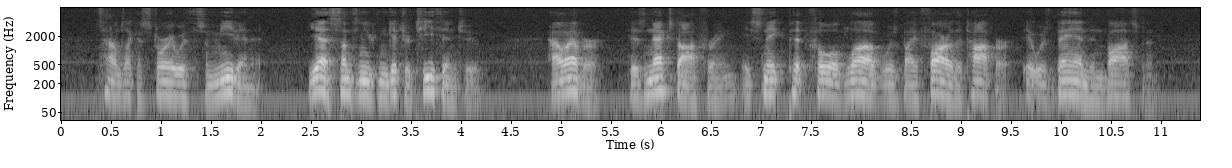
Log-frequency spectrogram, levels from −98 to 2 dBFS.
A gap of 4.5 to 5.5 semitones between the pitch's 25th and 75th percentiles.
No: average, 4.0 semitones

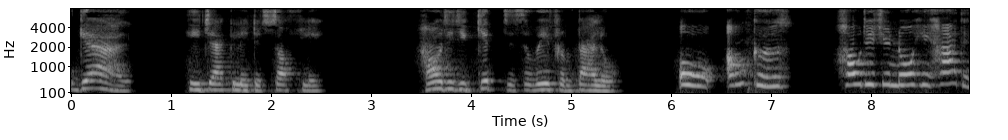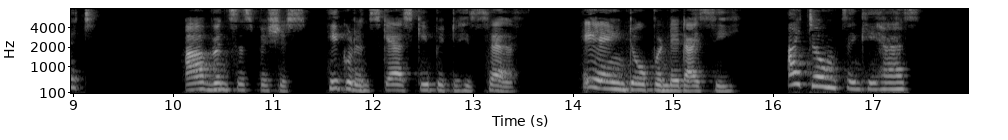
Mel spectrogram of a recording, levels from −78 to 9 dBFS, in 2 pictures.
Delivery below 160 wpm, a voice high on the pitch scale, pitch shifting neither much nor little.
No: slow, 135 wpm; high, 210 Hz; wide, 6.0 semitones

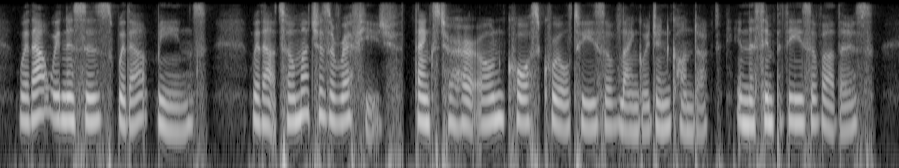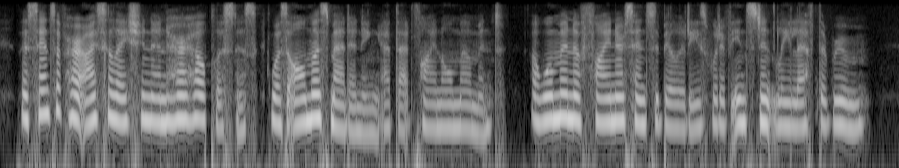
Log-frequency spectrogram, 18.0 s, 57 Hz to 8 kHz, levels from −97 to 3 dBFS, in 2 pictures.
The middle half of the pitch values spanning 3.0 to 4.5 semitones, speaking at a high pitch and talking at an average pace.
Yes: average, 3.3 semitones; high, 215 Hz; average, 170 wpm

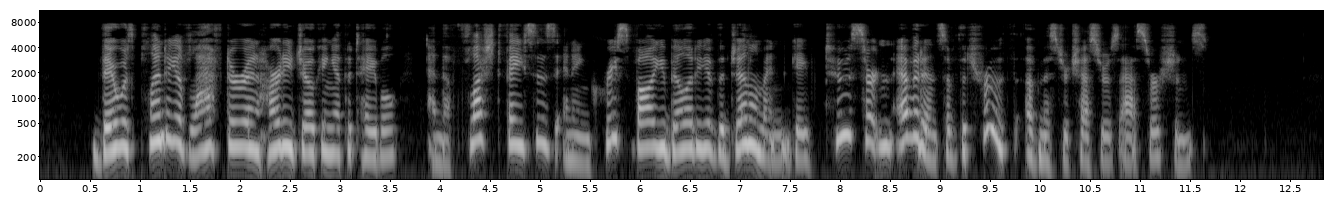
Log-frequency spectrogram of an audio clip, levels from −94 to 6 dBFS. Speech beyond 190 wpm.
No: average, 150 wpm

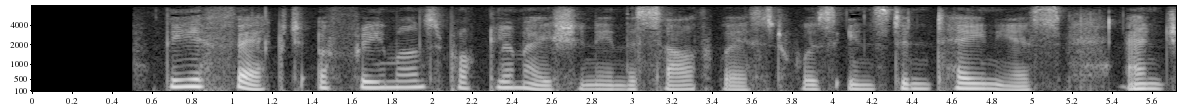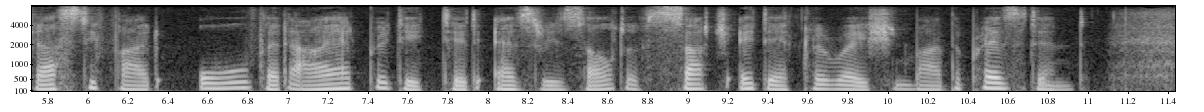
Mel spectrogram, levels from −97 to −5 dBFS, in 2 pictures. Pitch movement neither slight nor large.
Yes: average, 4.1 semitones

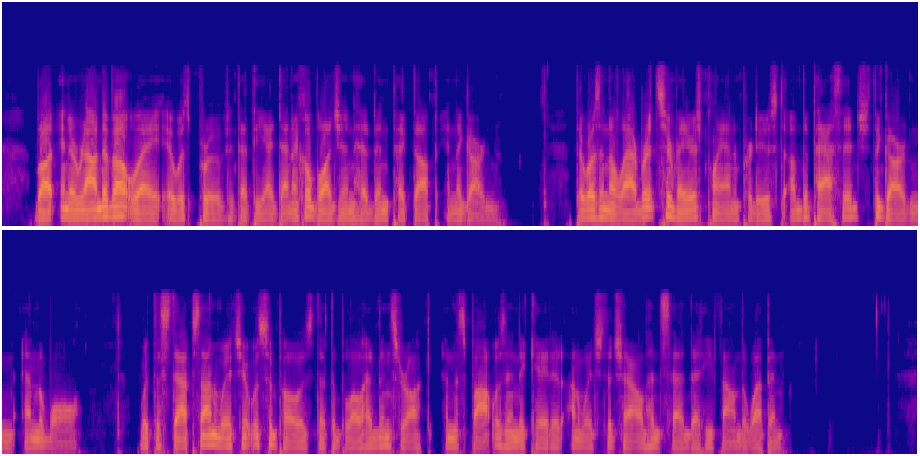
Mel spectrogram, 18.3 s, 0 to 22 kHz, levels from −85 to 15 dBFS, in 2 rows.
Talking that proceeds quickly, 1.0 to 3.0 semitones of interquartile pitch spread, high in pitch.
No: fast, 215 wpm; average, 2.7 semitones; very low, 95 Hz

